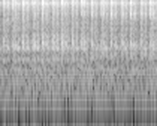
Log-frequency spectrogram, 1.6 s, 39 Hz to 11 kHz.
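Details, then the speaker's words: Electrolux Perfect Wash 16 kg washing machine in spin with the lid banging: fast, even thumping and a rattling knock on every drum turn as the machine shakes and walks forward, cause unconfirmed. "simplesmente a máquina tá empurrando tá empurrando ó máquina tá empurrando a máquina não para de fazer barulho"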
